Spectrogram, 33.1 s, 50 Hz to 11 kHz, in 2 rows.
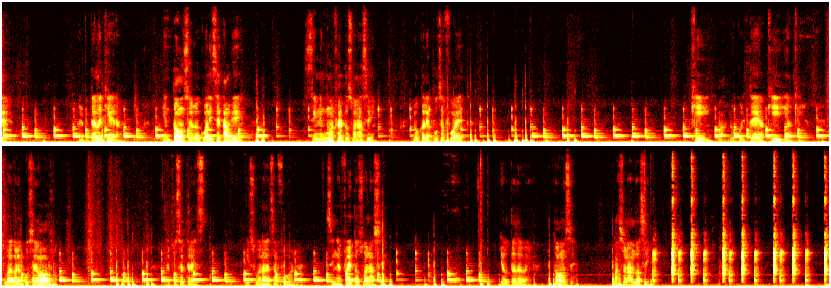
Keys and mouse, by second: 0.9 F1, 1.1 click, 7.0 right click, 10.9-12.7 right drag, 20.7 click, 21.1 right drag, 21.2 click, 26.5-27.2 right drag, 27.2 F5, 28.1 F1.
